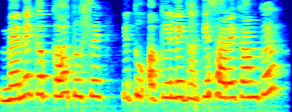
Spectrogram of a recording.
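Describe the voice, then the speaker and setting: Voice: very high-pitched, normal speed, a bit bright. A voice actor doing a nagging cartoon mother-in-law. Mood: accusing. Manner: nagging, accusing. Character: scolding middle-aged mother-in-law, controlling and complaining. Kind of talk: cartoon dubbing.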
